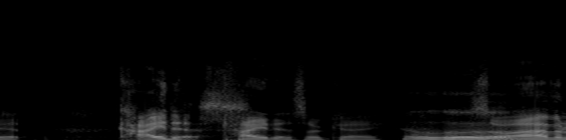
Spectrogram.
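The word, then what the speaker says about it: Caedus: solo to take down Jason Darth is it cadis sadus how do you say it kidus kidus okay so I have not read Legacy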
